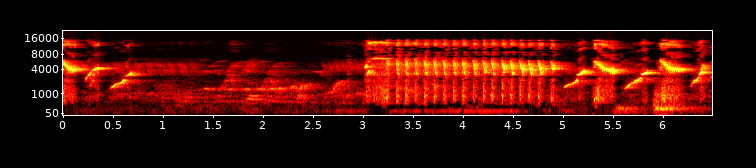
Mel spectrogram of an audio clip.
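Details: Champion Medan white-rumped shama from the 2018 President Cup competition, singing: soft varied whistles and warbles, then a loud fast rattling trill and sharp rising whistled notes near the end.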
